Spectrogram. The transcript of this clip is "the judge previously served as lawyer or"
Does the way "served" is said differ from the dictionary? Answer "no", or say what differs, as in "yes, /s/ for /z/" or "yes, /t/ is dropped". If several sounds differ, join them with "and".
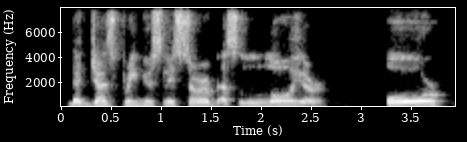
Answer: no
